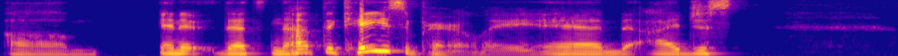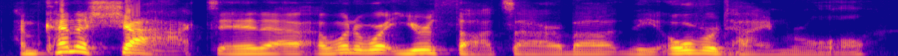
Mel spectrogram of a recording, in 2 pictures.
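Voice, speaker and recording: A man in his forties hosting a podcast, talking in an earnest, halting way with many restarts. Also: medium pitch, expressive, no room sound, studio quality. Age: 40s. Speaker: podcast host. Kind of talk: casual podcast chat.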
